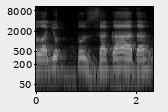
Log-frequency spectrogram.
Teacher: حمزہ کو جھٹکا دے کر پڑھیں گے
